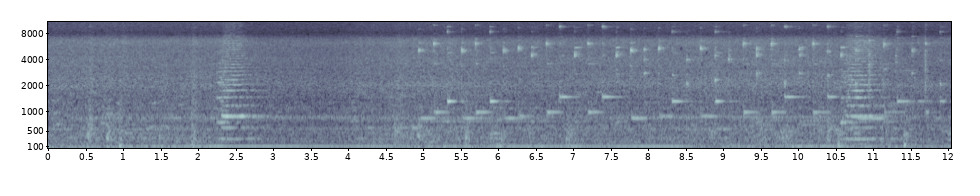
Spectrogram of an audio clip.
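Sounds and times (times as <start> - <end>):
train low hum: 0.0 - 12.0
train horn toot: 2.2 - 3.0, 10.6 - 11.1
wheels clicking over rail joints: 4.9 - 12.0.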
